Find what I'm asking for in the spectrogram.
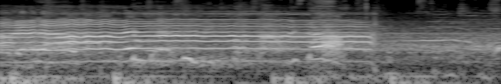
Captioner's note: all cheering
